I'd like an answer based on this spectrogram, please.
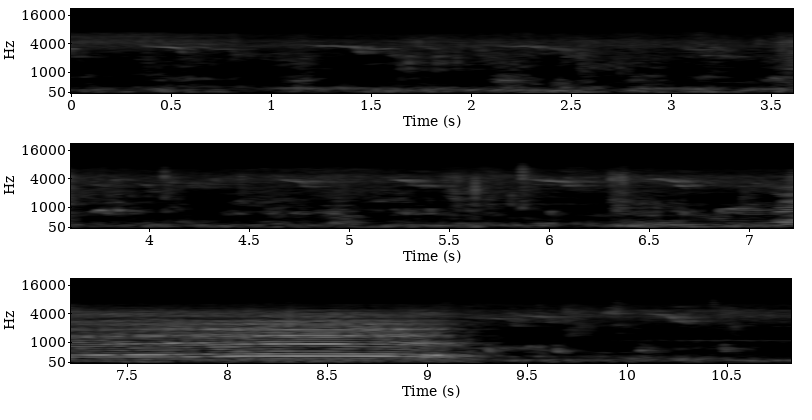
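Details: Sapi londo cattle, shod with shoes, pulling a traditional pegon cart, the last one left in its district; a single long, low, harmonic moo lasting about two seconds late in the clip, over rustling, bell-like tinkles and faint background noise.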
